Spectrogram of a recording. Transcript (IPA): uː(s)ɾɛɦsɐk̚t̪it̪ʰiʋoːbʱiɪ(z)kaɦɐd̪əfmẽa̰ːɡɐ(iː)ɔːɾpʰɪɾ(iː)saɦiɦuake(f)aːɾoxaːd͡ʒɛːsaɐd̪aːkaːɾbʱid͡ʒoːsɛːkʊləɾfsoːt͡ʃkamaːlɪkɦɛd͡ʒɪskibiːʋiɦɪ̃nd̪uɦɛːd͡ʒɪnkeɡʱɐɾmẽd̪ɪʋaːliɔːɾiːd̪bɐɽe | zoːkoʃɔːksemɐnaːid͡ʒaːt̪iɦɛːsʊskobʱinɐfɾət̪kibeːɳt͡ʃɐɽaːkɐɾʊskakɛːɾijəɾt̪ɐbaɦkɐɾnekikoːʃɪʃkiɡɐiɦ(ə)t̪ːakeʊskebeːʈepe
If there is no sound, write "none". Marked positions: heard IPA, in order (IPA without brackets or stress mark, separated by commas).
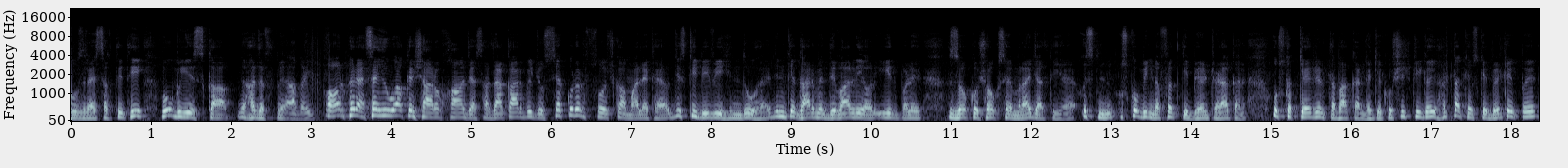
z, s, iː, ɛː, ʃ, ɐ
